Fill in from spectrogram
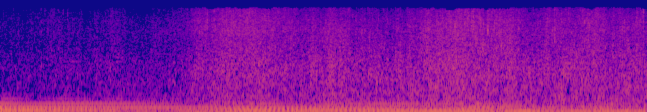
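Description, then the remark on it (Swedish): A motorboat drones steadily with a low engine hum while water rushes and splashes against the hull, travelling across choppy sea out to the island of Björn at the outermost tip of the Uppland coast in Sweden. “Med båt tar vi oss ut till den yttersta spetsen på Upplandskusten, till ön Björn.”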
